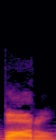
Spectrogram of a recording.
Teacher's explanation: Two-syllable word. Stress is on first syllable, bottle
